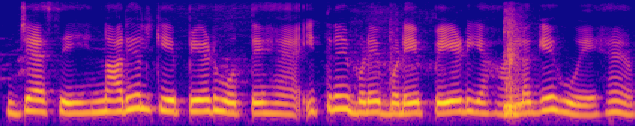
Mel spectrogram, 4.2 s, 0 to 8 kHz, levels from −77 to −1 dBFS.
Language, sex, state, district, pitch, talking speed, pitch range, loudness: Hindi, female, Himachal Pradesh, Shimla, 225 Hz, 200 wpm, 210-240 Hz, -14 LUFS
